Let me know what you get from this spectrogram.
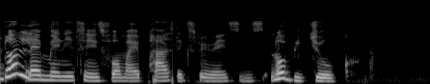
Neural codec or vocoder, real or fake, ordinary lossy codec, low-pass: none; real; none; none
